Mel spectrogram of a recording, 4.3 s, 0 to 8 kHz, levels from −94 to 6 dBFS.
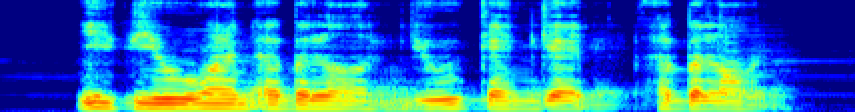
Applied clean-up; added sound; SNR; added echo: neural mask model DeepFilterNet 3.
